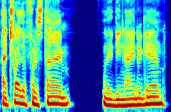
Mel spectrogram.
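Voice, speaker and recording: A man in his thirties from Albania with an Albanian accent, a podcast guest telling his story in a halting, easygoing way with many fillers. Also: mid-range voice, fairly even intonation, a little mellow, clean tone, dry recording, clean studio sound. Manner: unhurried, halting, frequent fillers. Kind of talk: casual storytelling interview.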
